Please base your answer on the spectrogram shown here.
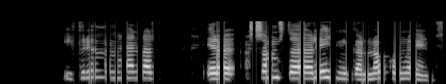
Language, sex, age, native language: Icelandic, male, 18-19, Icelandic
